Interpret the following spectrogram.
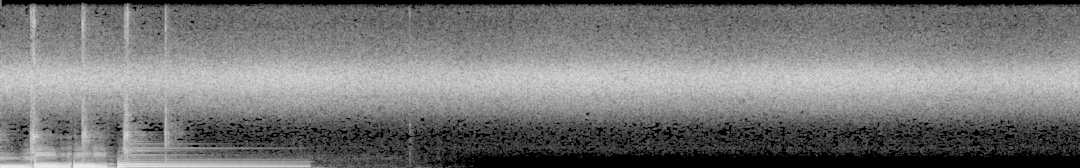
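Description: Electric bass guitar playing a few plucked notes with a slide, ending on a held note that stops about three seconds in and dies away. Under it and then alone, a steady high-pitched drone from a chorus of Brood X periodical cicadas.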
